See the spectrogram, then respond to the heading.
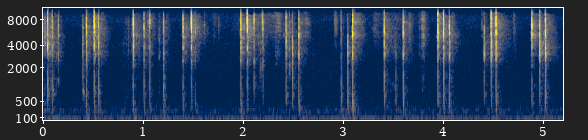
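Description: A palm-sized hollow plastic Mini Brands toy capsule ball in a printed teal film wrapper, contents not visible, is held in both hands and tapped with long nails. About nineteen quick, crisp, bright clicking taps come in irregular bursts, each dying away instantly with almost no low end.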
